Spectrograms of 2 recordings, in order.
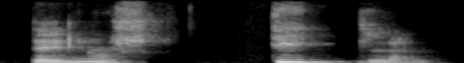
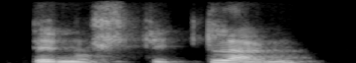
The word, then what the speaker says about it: Tenochtitlan: Cito: la forma fonética del nombre de nuestra amada ciudad en su primitivo idioma es Tenochtitlan, con acento en la penúltima sílaba.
